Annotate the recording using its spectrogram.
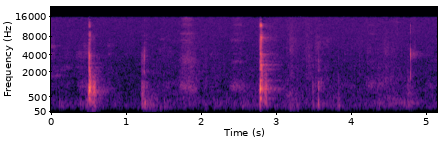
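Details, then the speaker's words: One-week-old baby girl, always nursing and constantly hiccuping: about five short, sharp, big hiccup bursts over five seconds in a quiet room. "This kid does nothing but eat and has hiccups all the time. Those are big ones."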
